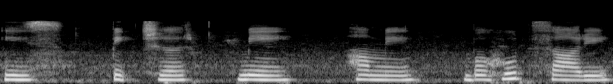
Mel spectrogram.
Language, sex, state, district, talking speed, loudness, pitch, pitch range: Hindi, female, Punjab, Fazilka, 60 wpm, -13 LUFS, 210 Hz, 205-220 Hz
